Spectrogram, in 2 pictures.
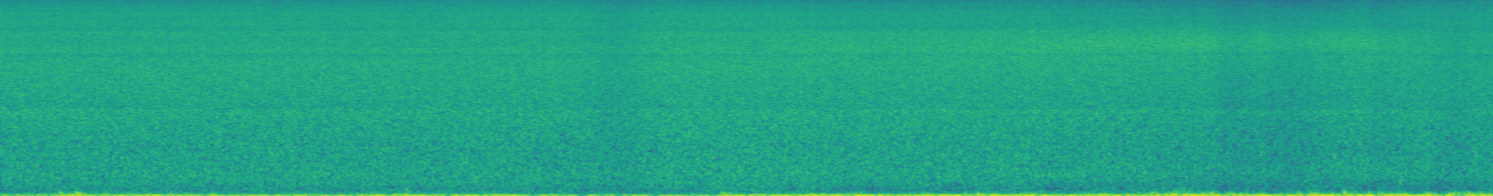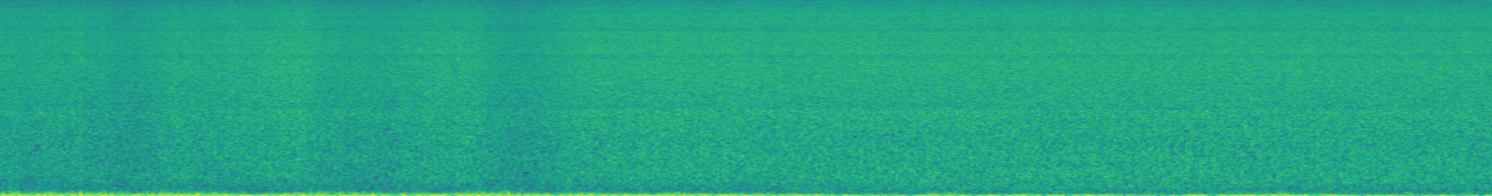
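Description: Steady rushing of a cascading waterfall, heard up close. It swells louder through the middle stretch and eases off again, with a low, uneven rumble underneath.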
